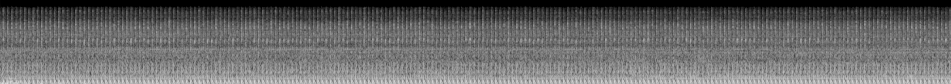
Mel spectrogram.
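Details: Mountfield 414 HP mower, which came in hunting and surging with a suspected carburetor issue, test-run after the repair; a steady, even single-cylinder beat with no surging or hunting, running properly.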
